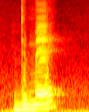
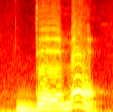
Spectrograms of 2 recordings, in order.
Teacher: each shva must be pronounced with a short slurred sound. So here each shva in this exercise will be longer.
